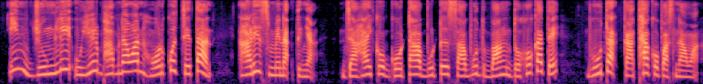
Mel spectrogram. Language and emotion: Santali, disgusted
